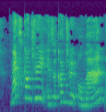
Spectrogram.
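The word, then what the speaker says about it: عمان: country is a country oman o man in arabic it's not o it has the letter and the rest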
